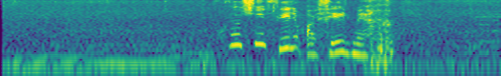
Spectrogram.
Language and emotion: Russian, sad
